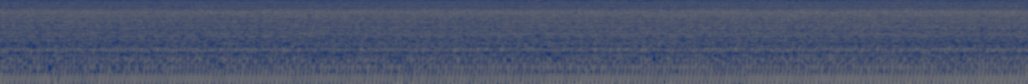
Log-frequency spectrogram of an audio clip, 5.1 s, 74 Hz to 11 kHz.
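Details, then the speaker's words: 2017 Honda Accord first cold start after replacing the timing chain tensioner: smooth, even low idle with no ticking or rattle; cold start rattle gone, confirming the noise came from the tensioner. "Let's see cold start first time. Let's see if there is a noise. Okay guys, no noise. So the noise came from the tensioner."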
